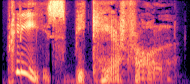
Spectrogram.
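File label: Follow, Khajiit female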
